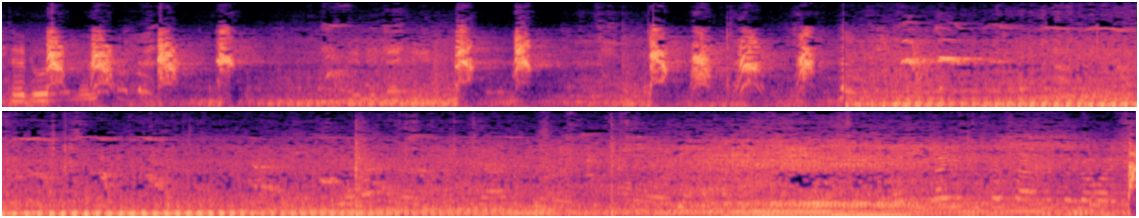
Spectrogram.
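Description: A Pomeranian gives a quick string of sharp, high yapping barks, followed by a steady mechanical drone.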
